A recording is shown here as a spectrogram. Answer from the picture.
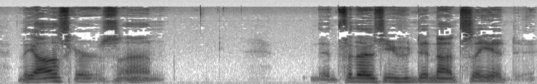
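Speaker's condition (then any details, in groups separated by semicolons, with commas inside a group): Multiple sclerosis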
